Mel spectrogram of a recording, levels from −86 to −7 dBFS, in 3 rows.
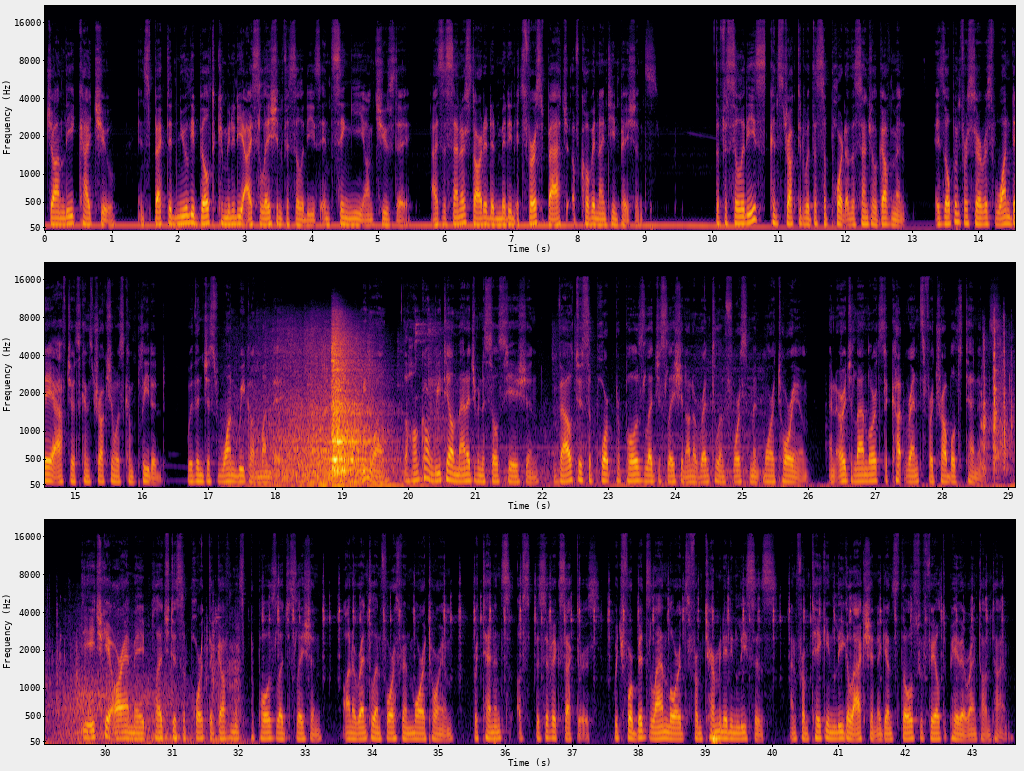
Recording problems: household noises; loud; throughout; 1 dB below the speech

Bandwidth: 17 kHz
